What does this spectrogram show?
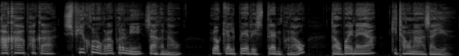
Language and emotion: Bodo, fearful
